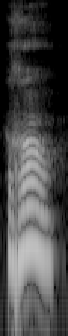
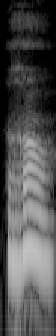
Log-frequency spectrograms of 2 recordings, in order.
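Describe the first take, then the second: The two takes are said the same way.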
